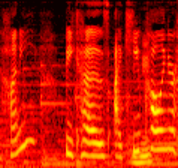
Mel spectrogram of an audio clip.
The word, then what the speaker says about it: Hyun-ae: and he said that it was more like Hane or Hyane. So I'm gonna call her Honey.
